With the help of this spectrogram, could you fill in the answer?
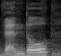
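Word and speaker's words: Wendol: that his father's land is plagued by the Wendell and they pronounce it Vendela but it's spelled w.e ndel and these were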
